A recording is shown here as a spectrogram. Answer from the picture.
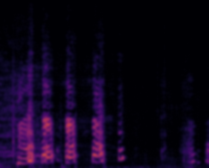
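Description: Young women laughing: a quick run of high-pitched bursts of laughter that dies away after about a second and a half.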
